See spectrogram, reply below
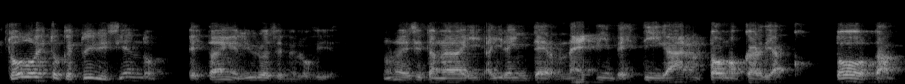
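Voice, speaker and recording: Male medical lecturer, bright low voice, lo-fi echoey classroom recording. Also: lively intonation, normal speed. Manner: asks students rhetorical check-in questions. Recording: echoey room, dull lo-fi sound.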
